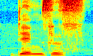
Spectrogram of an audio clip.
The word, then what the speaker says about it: James's: Well, pokoknya kalau terakhirnya huruf s, mau itu hewan atau nama orang, pakainya yang kayak gini ya, dan dibacanya jadi z, ya, James's, ya, ya, jadi z, ya.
